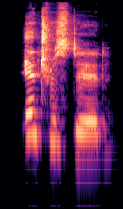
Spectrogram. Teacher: the first sound is the e vowel which is a lax vowel so the lips are relaxed and neutral the tongue tip comes up for the n sound while the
